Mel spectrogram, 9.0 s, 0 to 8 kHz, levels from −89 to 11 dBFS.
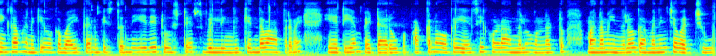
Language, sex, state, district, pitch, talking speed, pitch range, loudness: Telugu, female, Telangana, Nalgonda, 225 Hz, 145 wpm, 215-230 Hz, -17 LUFS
